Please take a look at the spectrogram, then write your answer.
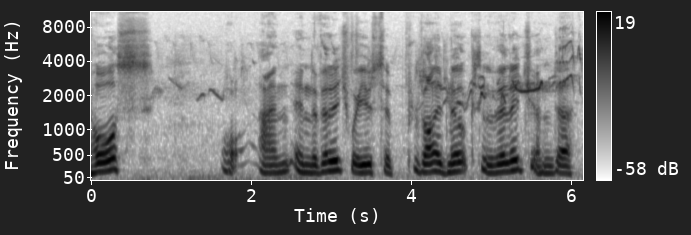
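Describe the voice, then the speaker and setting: Ordinary pitch variation at a fairly slow pace, over noticeable background noise. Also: man. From southern England, Berkshire. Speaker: racing journalist. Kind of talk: life story interview. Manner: halting.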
